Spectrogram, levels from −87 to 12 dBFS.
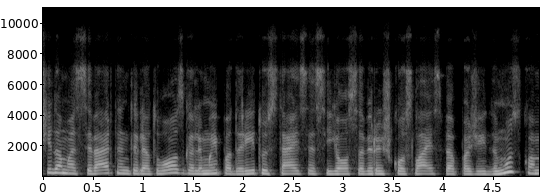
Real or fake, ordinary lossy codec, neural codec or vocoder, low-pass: real; Opus, 16 kbps; none; 7.2 kHz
